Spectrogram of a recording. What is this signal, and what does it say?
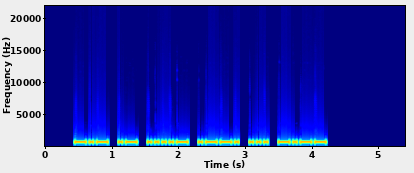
Morse code, heard as a keyed tone, about 21 wpm, 700 Hz. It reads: KA4PSY
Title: USA Call Signs - 6 Characters - Repeated 2x - 22wpm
